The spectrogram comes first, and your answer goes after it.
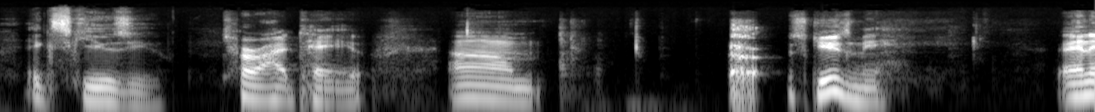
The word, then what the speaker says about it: El Torito: El Torito, and it's pronounced Torito. Excuse you. Torito.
